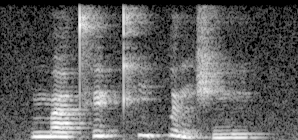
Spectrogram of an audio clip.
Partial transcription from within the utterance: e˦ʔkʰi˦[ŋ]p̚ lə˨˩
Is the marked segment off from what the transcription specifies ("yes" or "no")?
yes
